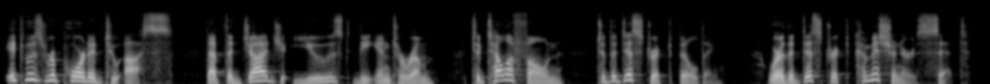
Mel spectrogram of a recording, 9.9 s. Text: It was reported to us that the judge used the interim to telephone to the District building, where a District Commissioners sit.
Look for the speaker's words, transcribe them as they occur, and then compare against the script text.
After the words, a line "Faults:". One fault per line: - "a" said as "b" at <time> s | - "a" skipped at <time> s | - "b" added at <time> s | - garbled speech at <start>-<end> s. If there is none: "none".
It was reported to us that the judge used the interim to telephone to the District building, where the District Commissioners sit.
Faults:
- "a" said as "the" at 7.8 s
